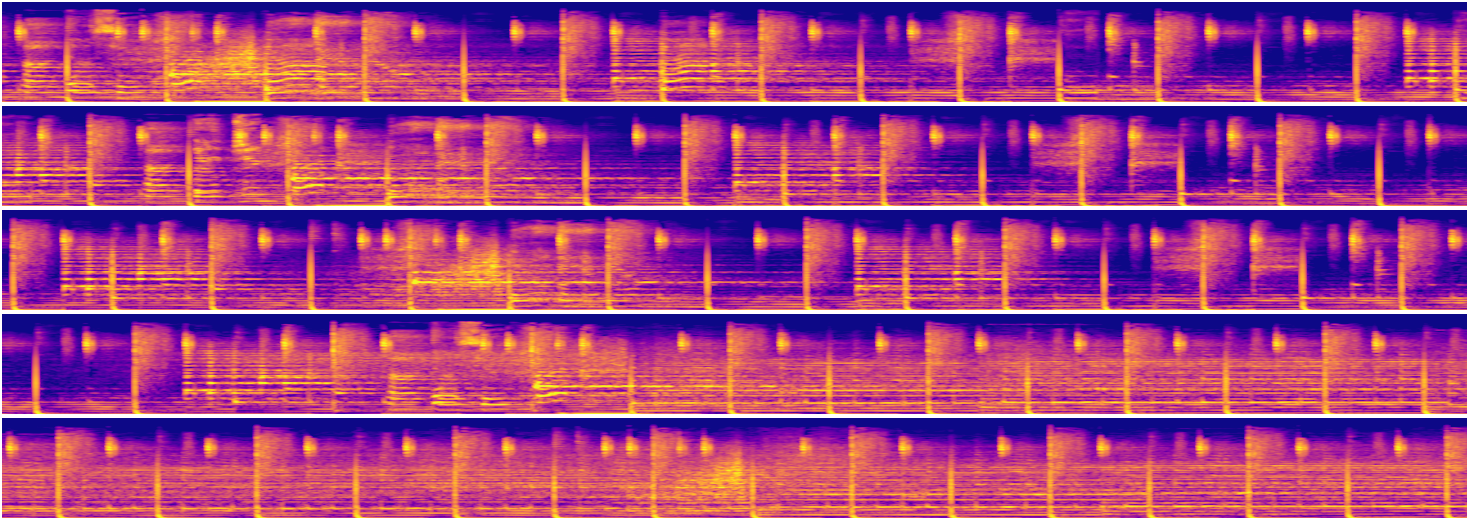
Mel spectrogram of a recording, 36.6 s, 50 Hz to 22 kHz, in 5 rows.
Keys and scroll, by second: 0.1 Return, 2.8 ctrl+g, 5.7 space, 6.6 ctrl+j, 7.3 ctrl+t, 13.0 space, 20.3 space, 26.8 Right, 26.9 Right, 27.0 Right, 27.1 Right, 27.3 Right, 27.5 Right, 28.0 space, 33.0 Left.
